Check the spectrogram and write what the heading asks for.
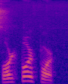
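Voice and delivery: mock chef babble; Swedish Chef bork. Players joking about accents, mock chef babble. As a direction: bork it like a silly cartoon chef.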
